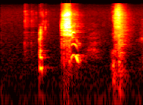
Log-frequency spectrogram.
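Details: Cockapoo dog sneezing on command: a few quick, sharp, hissy sneezes in a row.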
